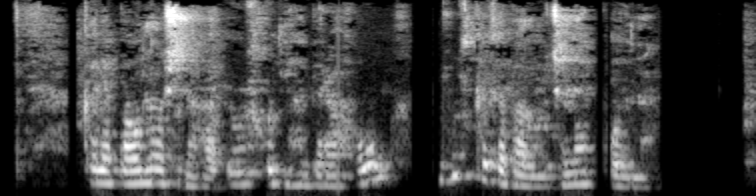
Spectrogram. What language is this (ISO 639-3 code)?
bel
